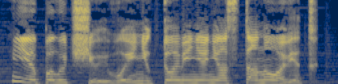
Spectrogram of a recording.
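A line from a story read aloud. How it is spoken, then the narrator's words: Gloomy. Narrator (Russian): Айси мрачно сказал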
